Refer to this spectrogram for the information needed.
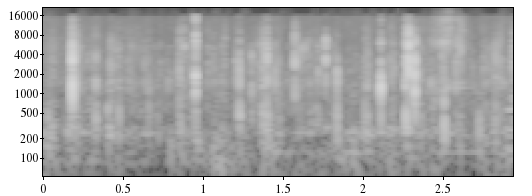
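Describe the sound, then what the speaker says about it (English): Rain falls at Amsterdam Schiphol Airport, a dense crackling patter of drops hitting hard surfaces nearby with uneven, scattered taps throughout. "Then it started raining indeed."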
